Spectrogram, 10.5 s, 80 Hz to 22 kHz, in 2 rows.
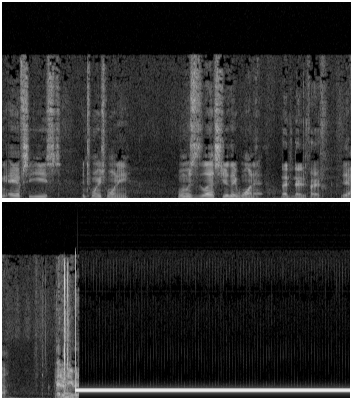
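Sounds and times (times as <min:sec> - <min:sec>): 
speech: 0:00.0 - 0:02.0, 0:02.6 - 0:05.4, 0:06.0 - 0:06.4
steady pure electronic beep tone: 0:06.3 - 0:10.4.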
